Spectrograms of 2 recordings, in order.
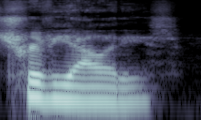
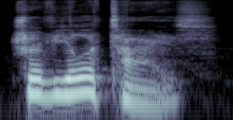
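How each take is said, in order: First: The last syllable sounds like 'ease'. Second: The last syllable sounds like 'eyes'. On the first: The speaker calls it right. "Triv. Eel. It. Ease" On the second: The speaker calls it wrong. "Trivial it eyes. Eyes"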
